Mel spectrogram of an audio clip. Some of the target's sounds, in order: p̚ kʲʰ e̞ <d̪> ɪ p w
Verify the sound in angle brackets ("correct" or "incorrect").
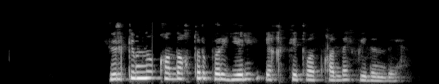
incorrect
